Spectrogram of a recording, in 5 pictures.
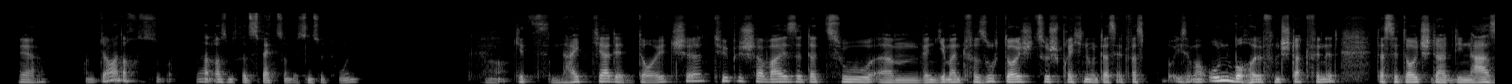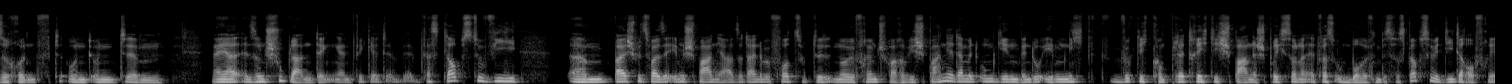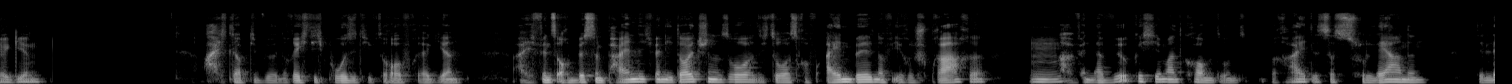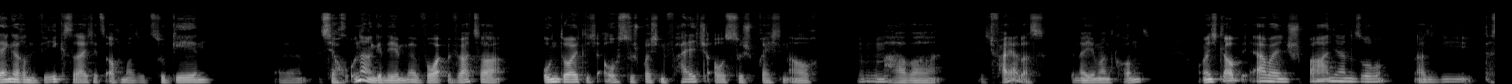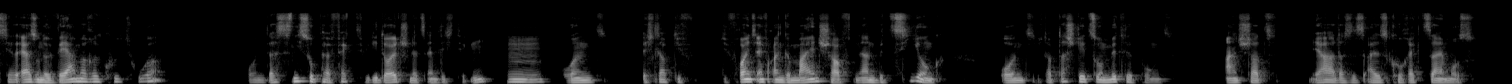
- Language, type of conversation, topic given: German, podcast, Was würdest du jetzt gern noch lernen und warum?
- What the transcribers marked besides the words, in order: other noise; other background noise; stressed: "wirklich"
